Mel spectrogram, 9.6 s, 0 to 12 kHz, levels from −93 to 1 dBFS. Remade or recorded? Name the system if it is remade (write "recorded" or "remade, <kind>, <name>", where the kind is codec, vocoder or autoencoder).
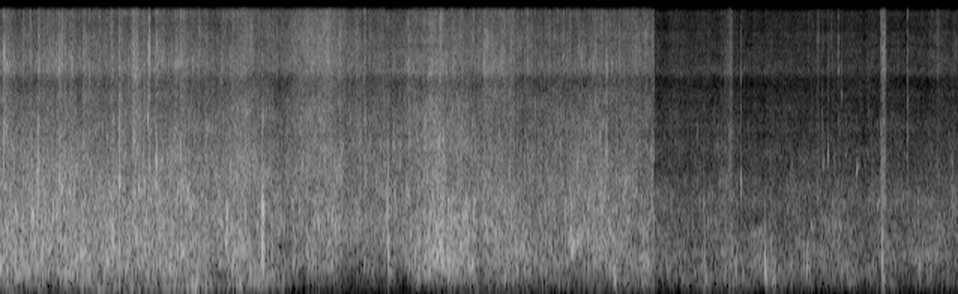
remade, codec, HILCodec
